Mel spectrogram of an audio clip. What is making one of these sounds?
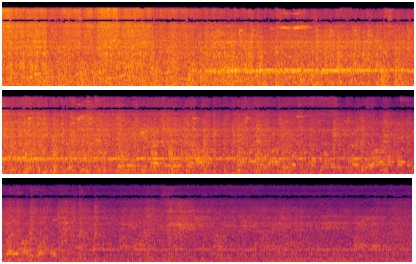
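A train rumbles slowly along the tracks, gradually fading.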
